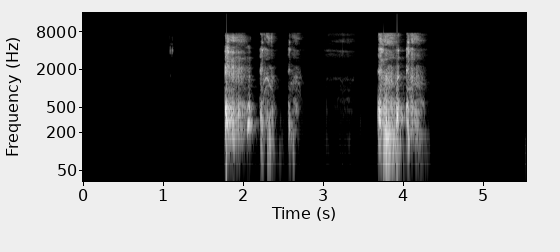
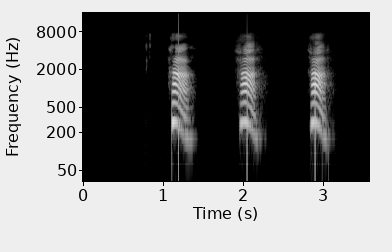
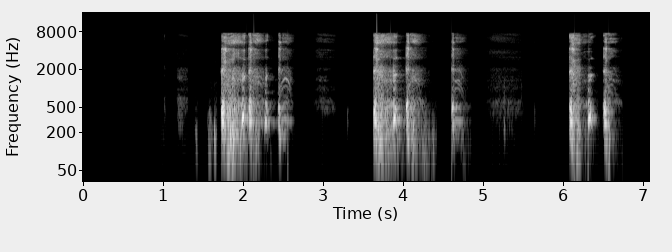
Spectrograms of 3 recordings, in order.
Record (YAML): cough_length: 5.5 s
cough_amplitude: 23232
cough_signal_mean_std_ratio: 0.29
exhalation_length: 3.6 s
exhalation_amplitude: 21541
exhalation_signal_mean_std_ratio: 0.29
three_cough_length: 7.1 s
three_cough_amplitude: 25024
three_cough_signal_mean_std_ratio: 0.33
survey_phase: beta (2021-08-13 to 2022-03-07)
age: 18-44
gender: Female
wearing_mask: 'No'
symptom_cough_any: true
symptom_runny_or_blocked_nose: true
symptom_fatigue: true
smoker_status: Ex-smoker
respiratory_condition_asthma: false
respiratory_condition_other: false
recruitment_source: Test and Trace
submission_delay: 2 days
covid_test_result: Positive
covid_test_method: RT-qPCR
